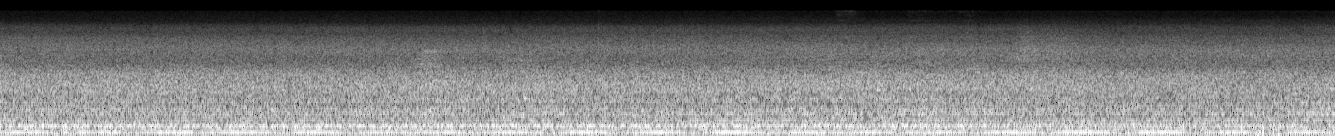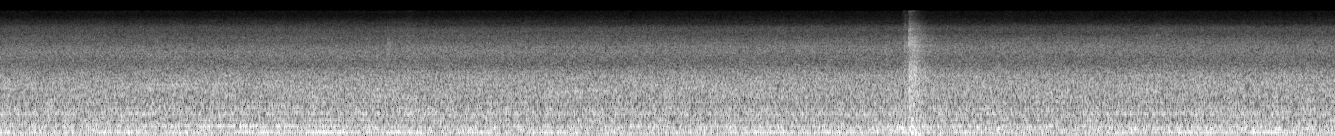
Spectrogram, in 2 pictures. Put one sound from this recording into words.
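A train idles with a steady low hum in an echoing underground station.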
